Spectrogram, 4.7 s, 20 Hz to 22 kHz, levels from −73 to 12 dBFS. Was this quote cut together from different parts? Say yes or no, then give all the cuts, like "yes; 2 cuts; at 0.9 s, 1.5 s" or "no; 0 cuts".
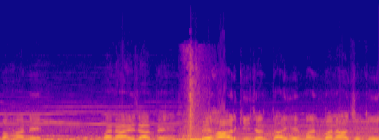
yes; 1 cut; at 2.4 s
